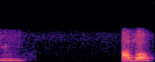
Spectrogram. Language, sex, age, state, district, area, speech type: Assamese, female, 18-30, Assam, Lakhimpur, rural, conversation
